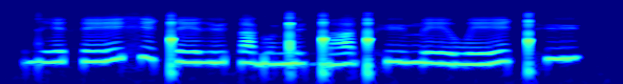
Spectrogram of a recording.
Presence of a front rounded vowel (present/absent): present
